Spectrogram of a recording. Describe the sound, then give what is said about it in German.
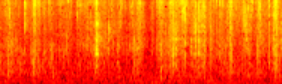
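Crinkling and rustling of plastic packaging as a casing is unwrapped from its plastic wrapping, with irregular bursts of crackle and a brief tearing sound, no talking. “Das Gehäuse ist auch nochmal verpackt. Das mache ich mal auf.”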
